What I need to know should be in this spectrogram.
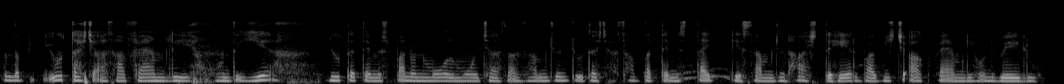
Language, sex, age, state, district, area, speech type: Kashmiri, female, 18-30, Jammu and Kashmir, Baramulla, rural, spontaneous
